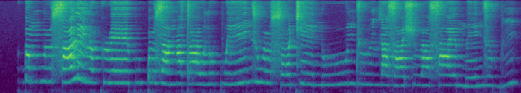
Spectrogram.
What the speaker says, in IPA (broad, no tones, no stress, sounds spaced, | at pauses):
ɠ ʌ m uː sˤ a l ɛ l ʌ k ɹ ɛː p u ɠ u zˤ ɛ ŋ o dˤ oː l o b w eː n z uː sˤ o c eː n uː n d ɯː ʎ i zˤ ɯ ʃ ɯː sˤ ɛː m e n z ɯ b i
